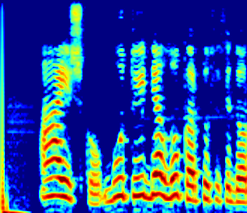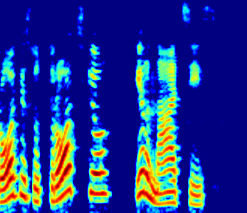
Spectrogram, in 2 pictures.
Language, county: Lithuanian, Klaipėda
